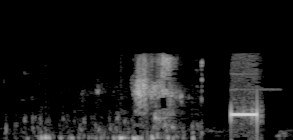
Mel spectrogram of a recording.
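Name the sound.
voicemail recording beep tone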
